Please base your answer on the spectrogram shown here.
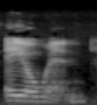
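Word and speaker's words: Éowyn: battle um the entire time her name is eowyn i'm pronouncing that correctly right yeah it held it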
